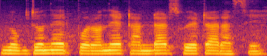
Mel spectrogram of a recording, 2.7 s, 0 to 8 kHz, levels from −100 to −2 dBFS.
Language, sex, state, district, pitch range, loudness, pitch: Bengali, female, Assam, Hailakandi, 155-165 Hz, -13 LUFS, 160 Hz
